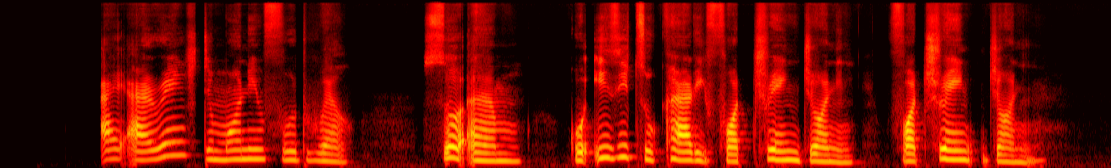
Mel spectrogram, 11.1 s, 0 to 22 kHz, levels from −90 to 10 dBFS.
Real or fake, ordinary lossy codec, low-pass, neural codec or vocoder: fake; none; none; autoencoder, 48 kHz, 128 numbers a frame, DAC-VAE, trained on Japanese speech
